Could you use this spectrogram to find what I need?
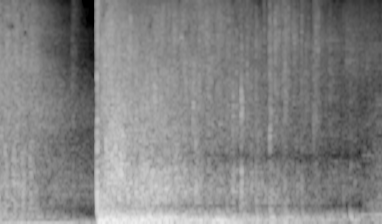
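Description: A heavy blast booms.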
